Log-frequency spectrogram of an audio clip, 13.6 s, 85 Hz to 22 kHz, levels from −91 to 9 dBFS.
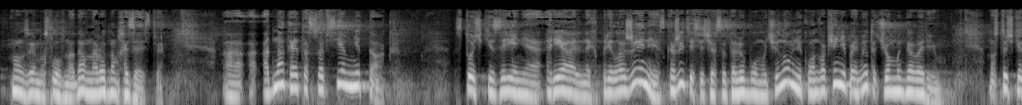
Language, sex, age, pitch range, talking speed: Russian, male, 50-69, 135-180 Hz, 145 wpm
